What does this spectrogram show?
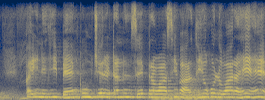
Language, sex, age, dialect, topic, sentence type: Hindi, female, 18-24, Kanauji Braj Bhasha, banking, statement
